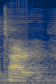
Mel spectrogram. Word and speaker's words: Tyrion: Tyrion Ingram, Tyrion, I forgot that he pronounces it Tyrion.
